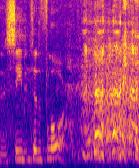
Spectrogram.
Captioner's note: laughter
